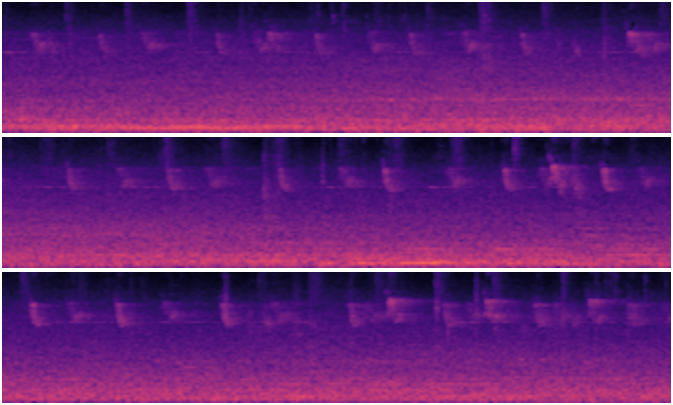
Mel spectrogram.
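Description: Small birds chirping over and over in short high calls, several a second at times, over a steady low hum.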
